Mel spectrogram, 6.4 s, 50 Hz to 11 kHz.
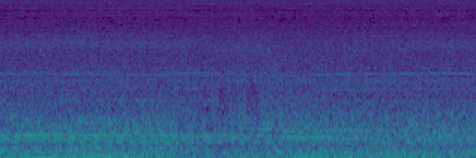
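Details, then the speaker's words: Small fan motor overvolted at 7 volts through a buck converter, reading 120 degrees against its normal 90–100: a loud, steady whirring drone with a strained edge as the motor overheats. "the fans not happy with that all right so we've got seven volts here it's reading 120 degrees"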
